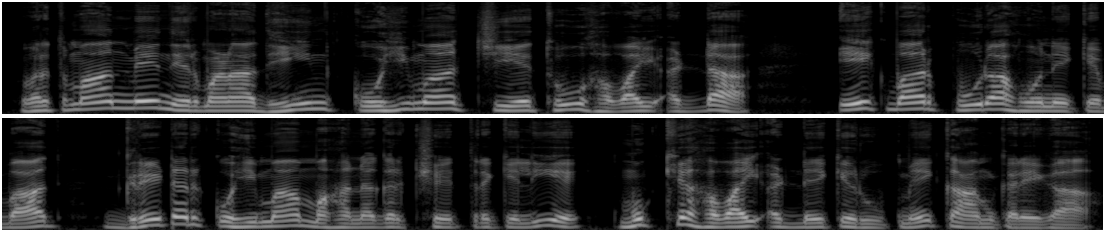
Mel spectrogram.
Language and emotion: Hindi, neutral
